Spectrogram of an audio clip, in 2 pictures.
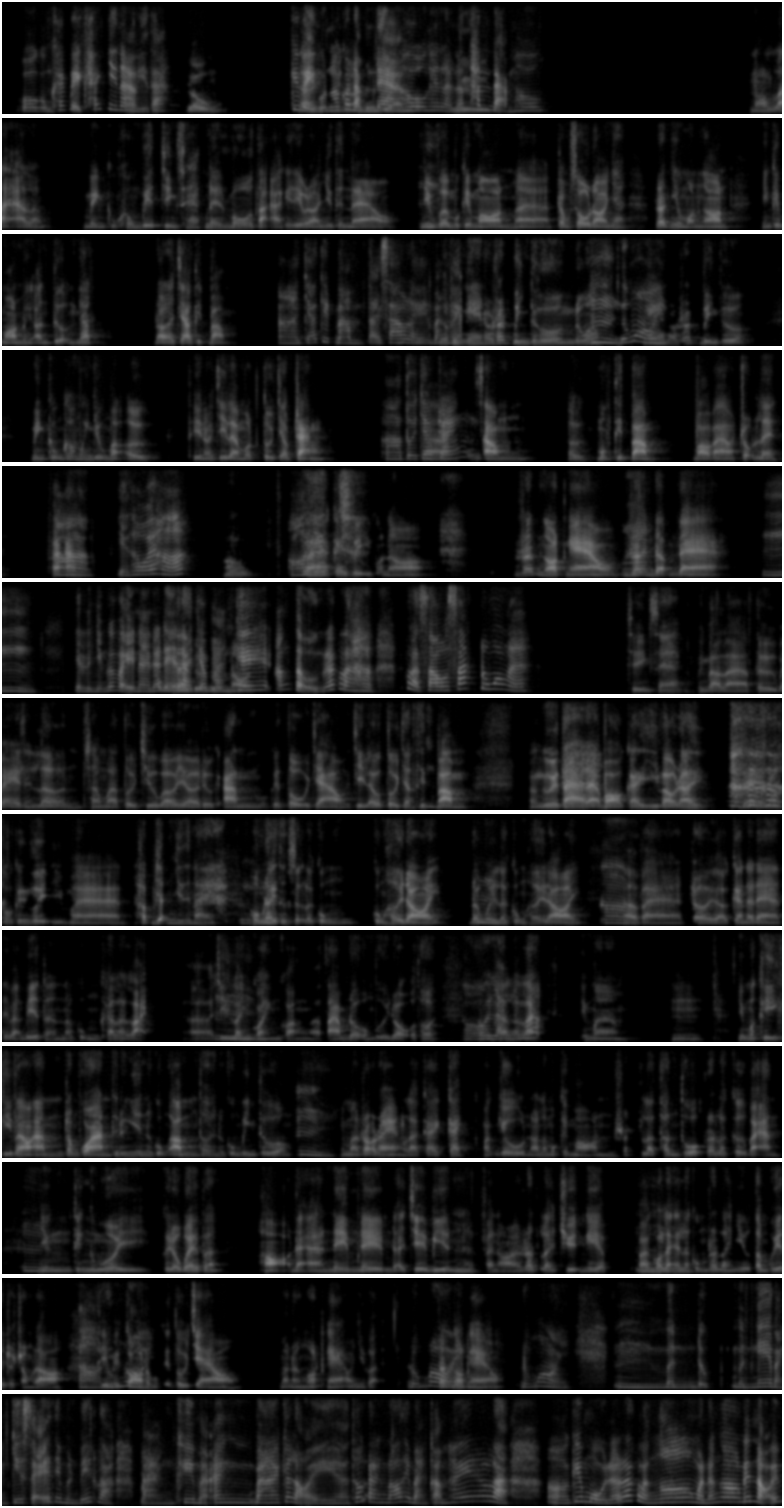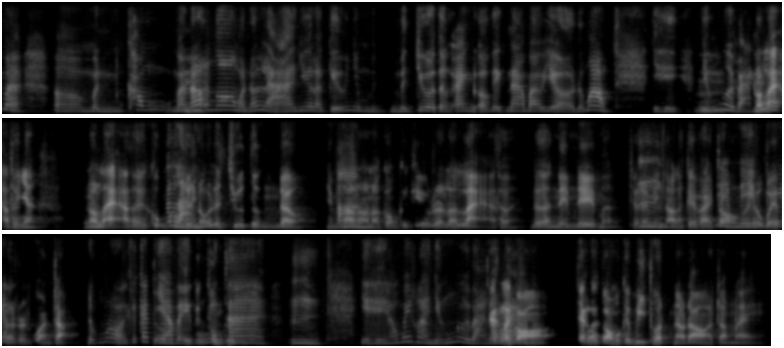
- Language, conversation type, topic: Vietnamese, podcast, Bạn có thể kể về một kỷ niệm ẩm thực đáng nhớ của bạn không?
- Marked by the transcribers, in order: other background noise; other noise; tapping; laughing while speaking: "là"; chuckle; chuckle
